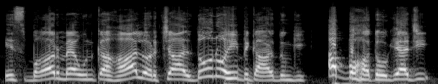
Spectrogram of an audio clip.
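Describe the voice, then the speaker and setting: Cartoon mother-in-law played by a woman: older, bitter schemer, sharp tongue, raised pitch, dramatic grumbling. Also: lively intonation, normal speed, dry recording, clean studio sound. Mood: indignant, scheming. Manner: grumbling, sarcastic, theatrical. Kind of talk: Hindi cartoon story dialogue.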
